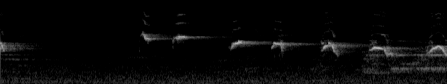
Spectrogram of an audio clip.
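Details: Greater green leafbird song in the gacor style: a short whistle, a pause, then spaced, ringing whistled notes starting high and stepping lower, with overlapping mellow warbles near the end.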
